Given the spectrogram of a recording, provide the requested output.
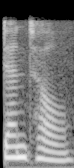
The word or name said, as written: dental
